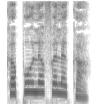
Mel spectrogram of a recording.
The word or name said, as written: ಕಪೋಲಫಲಕ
